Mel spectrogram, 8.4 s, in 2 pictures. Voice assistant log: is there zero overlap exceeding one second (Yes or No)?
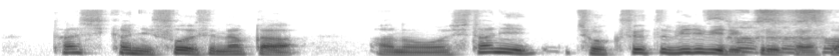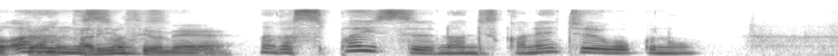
No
